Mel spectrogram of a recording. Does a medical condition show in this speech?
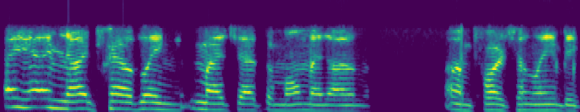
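Yes: speech impediment; since childhood, uncoordinated with poor balance as child, physical and occupational therapy in childhood; speech impediment still present; repeating words over and over, impediment never went away.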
